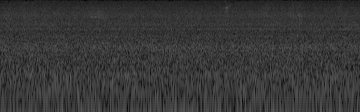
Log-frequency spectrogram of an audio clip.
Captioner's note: none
